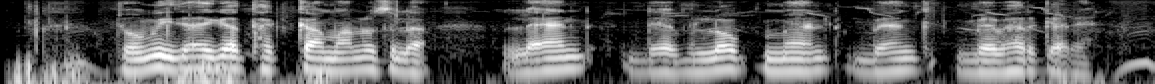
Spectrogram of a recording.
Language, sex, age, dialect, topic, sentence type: Bengali, male, 18-24, Jharkhandi, banking, statement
